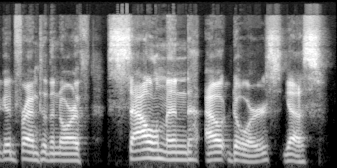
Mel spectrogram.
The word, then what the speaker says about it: Salmond: And my very good friend to the north, Salmond Outdoors. Yes, I pronounced the D in Salmond.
